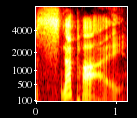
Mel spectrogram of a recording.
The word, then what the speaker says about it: Snapai: is someone that goes by the name of snap hi hello how are you I'm pretty good did I pronounce that correctly it is yes yep either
